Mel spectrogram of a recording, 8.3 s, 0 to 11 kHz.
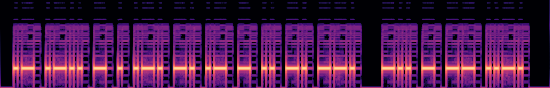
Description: Morse code, heard as a keyed tone, about 20 wpm, 750 Hz. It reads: ALTERNATING DTMF
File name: Archive / 20 WPM / 20WPM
